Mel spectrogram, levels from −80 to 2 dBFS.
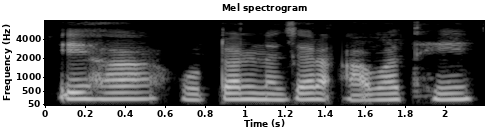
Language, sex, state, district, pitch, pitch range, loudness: Chhattisgarhi, female, Chhattisgarh, Jashpur, 220 Hz, 210-230 Hz, -23 LUFS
